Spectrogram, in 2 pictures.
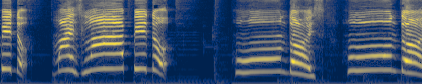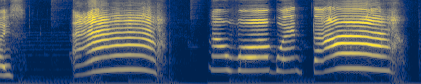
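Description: A high-pitched, child-like cartoon voice making a run of short, drawn-out vocal cries and exclamations that swoop up and down in pitch, over background music.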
